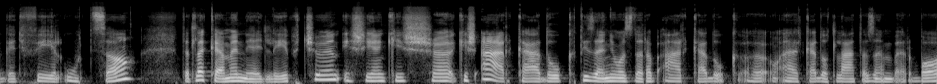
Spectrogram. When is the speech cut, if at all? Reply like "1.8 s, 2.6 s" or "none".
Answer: none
